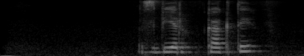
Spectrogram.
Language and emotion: Russian, neutral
